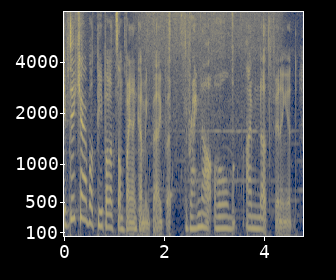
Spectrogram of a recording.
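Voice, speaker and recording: A fairly quick French accent over music in the background. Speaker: VTuber streamer. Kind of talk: casual livestream chat. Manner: halting, many fillers.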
